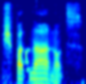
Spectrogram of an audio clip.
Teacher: Špatná, hear the long vowel sound at the end.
